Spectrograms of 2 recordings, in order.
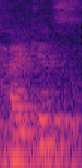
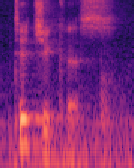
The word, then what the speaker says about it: Tychicus: Is it pronounced Tychus? – Tychicus.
